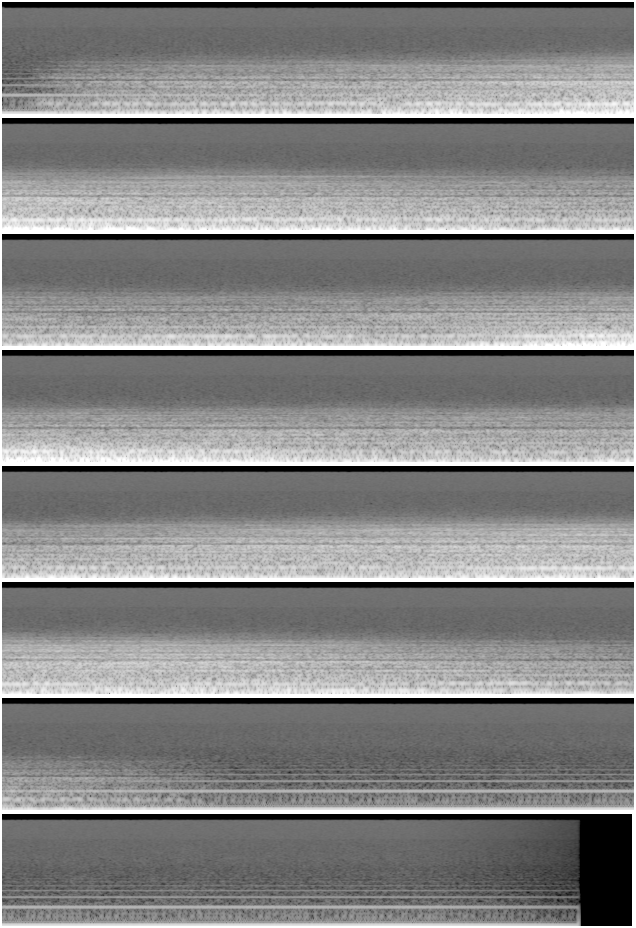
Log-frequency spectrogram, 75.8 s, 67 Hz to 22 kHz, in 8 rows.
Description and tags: abyss ambience1
Unknown Sound I Made In My Bathroom First Sound I Record Is My Bedroom Roomtone I Use My Kid’s Laptop And I Recorded And Second Sound Is The Dark Ambience I Used My Objects In My Kitchen, Basement And My Attic I Use My Kid’s Laptop Again And I Record 37 Samples And 22 Generates I Really Too Busy To Edit All This Samples And Generates I Exported This Audio And I Uploaded In My Mom’s Cellphone And I’m Done Exporting Too Much Samples
Abyss, Ambience, Ambient, Atmosphere, Bathroom, Bedroom, Dark, Darkness, Drone, Effect, Effects, Home, Horror, Room, Roomtone, Scary, Sound, Tone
